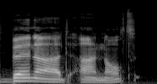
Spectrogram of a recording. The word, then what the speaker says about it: Bernard Arnault: So it's Bernard Arnault. How do you say his name? – I think you're right.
